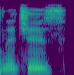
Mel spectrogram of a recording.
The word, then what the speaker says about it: niche: the ground in little niches, and then they magically appeared. It's pronounced niche. Niche. Nosh niche.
